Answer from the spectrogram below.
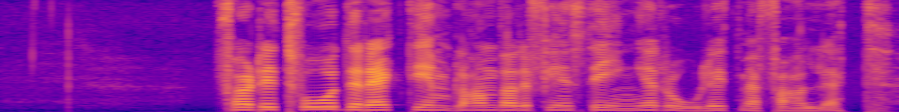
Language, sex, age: Swedish, female, 49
